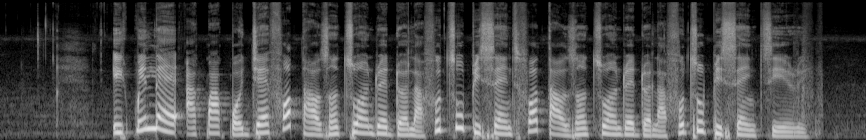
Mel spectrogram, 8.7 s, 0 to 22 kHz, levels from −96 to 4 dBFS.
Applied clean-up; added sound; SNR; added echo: none; none; none; none.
